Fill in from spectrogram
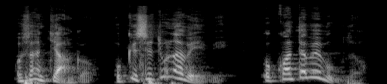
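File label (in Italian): "setona", vocabolario dialettale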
